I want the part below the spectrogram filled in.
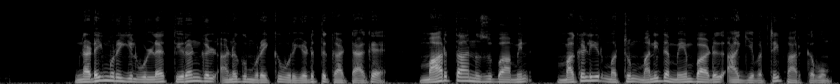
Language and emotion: Tamil, neutral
